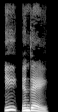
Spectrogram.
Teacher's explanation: the tongue moves from mid-front to high front and the lips are slightly spread.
